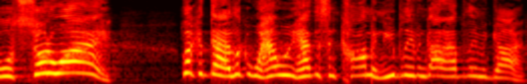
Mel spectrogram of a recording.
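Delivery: loud, high shout of delight, easing off; thrilled agreement. Acted. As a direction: exclaim big and high, amazed at the match. Acted joke, thrilled at shared belief.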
